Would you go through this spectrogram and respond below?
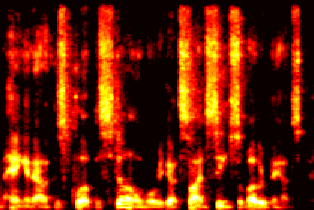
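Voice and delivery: normal talking voice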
